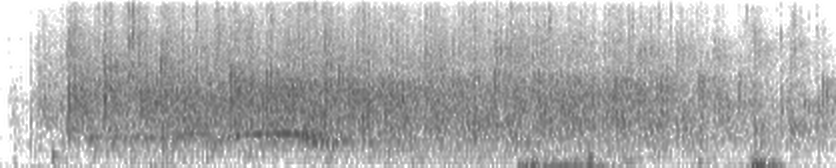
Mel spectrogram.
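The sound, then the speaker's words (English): Audience applause at a Yale debate event welcoming a guest speaker, a dense, loud, continuous round of clapping that swells in quickly and holds steady for several seconds with a few heavier thumps near the end. “So give it up for Stephen Bennell.”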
